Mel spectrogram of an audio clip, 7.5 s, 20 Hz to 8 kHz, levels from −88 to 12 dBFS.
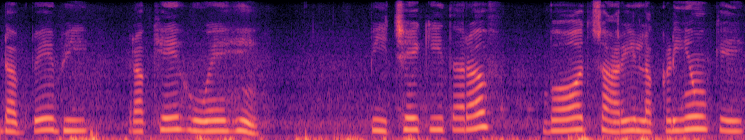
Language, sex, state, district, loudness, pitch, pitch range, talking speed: Hindi, female, Madhya Pradesh, Dhar, -16 LUFS, 225 Hz, 210-245 Hz, 95 wpm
